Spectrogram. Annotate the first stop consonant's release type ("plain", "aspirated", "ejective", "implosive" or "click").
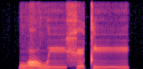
plain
